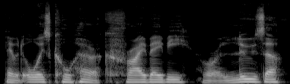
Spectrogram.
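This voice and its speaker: A man reading a scripted story aloud as narrator, in an expressive, earnest and dramatic storytelling style. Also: on the low side, brisk, no echo, studio quality.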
